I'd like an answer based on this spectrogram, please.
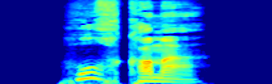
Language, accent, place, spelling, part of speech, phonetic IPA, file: German, Germany, Berlin, Hochkomma, noun, [ˈhoːxˌkɔma], De-Hochkomma.ogg
- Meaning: apostrophe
